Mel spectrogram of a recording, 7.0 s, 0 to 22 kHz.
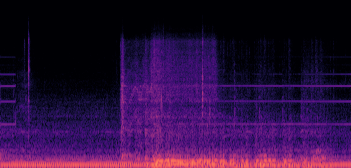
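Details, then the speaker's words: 1993 GMC Typhoon: lumpy, rough idle with irregular pops and bursts, backfiring and dumping a lot of fuel. Ignition timing and plugs are suspected, not confirmed; the starter has also been sticking. "she's not happy all right we'll be back savage some backfiring and hard idle and a lot of dump fuel"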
